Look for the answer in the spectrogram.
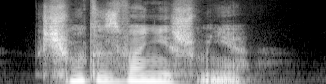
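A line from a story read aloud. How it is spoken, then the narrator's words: Quiet whisper. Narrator (Russian): тихо прошептать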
